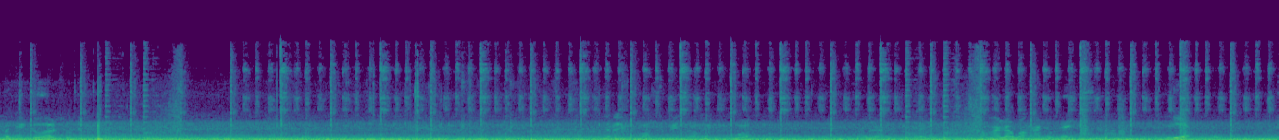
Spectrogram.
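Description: Steady low rumble inside a car cabin, with frequent irregular clicks and smacks of close-up chewing as someone eats.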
